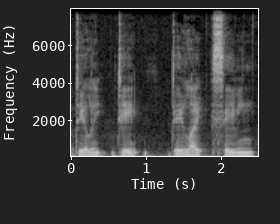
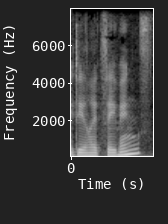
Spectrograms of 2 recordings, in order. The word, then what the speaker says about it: daylight saving: The problem is we always add an S to it. – Yes. – But there's no actual S in it. We always say daylight savings.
